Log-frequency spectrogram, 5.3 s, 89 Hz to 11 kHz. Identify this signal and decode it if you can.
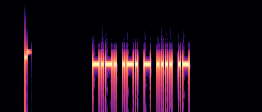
Morse code, heard as a keyed tone, about 28 wpm, 700 Hz. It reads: CRTHA
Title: Code Groups - 5 Letters - 28wpm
